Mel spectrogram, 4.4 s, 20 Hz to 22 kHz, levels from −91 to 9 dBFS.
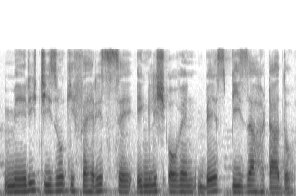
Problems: constant background noise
